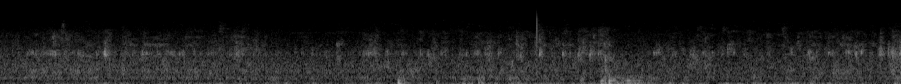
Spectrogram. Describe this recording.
Rain on roof
I was up stairs and it started raining so I plugged my $14 Shotgun mic into the computer and made this recording.
Environment, house, Rain, roof, Storm, water, Weather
